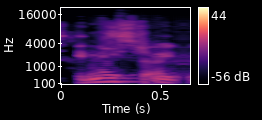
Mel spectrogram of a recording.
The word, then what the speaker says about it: Maester: Fabian Bader and Thomas Monheim, Germany, is Maester, if I'm pronouncing that. Yeah, correctly? Maester. Maester, right. Play of Game of Thrones, the Maesters in Game of Thrones.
